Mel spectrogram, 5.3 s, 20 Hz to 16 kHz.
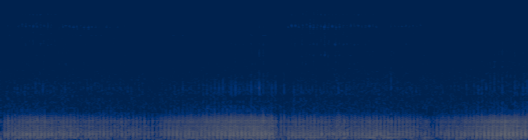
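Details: Domestic cat purring steadily indoors, a low rumbling drone in cycles of inhale and exhale about every 1.3 seconds, recorded in stereo, no talking, faint high hiss above.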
